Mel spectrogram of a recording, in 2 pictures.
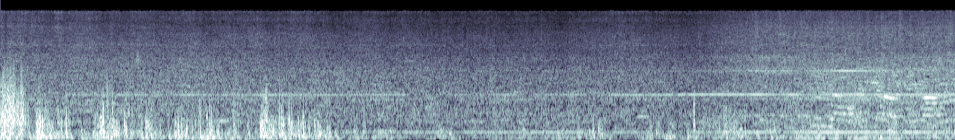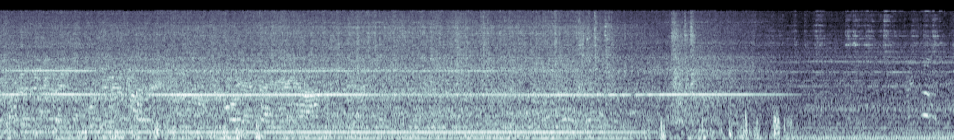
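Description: A fire truck engine idles steadily nearby.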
